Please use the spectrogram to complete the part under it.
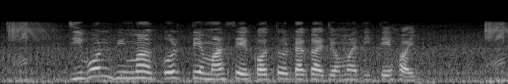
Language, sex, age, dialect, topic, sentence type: Bengali, female, 18-24, Western, banking, question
